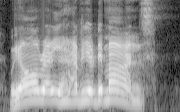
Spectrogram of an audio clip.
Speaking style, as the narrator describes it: shouted, trying to control his horse

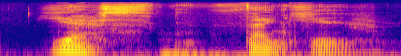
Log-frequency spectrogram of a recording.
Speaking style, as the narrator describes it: Tess said

